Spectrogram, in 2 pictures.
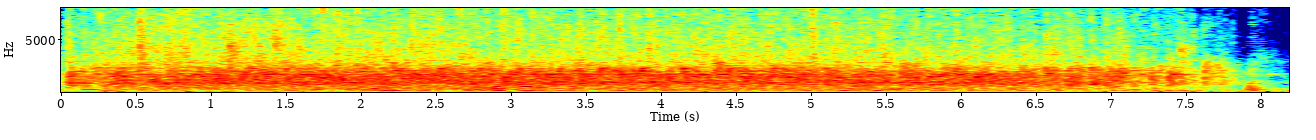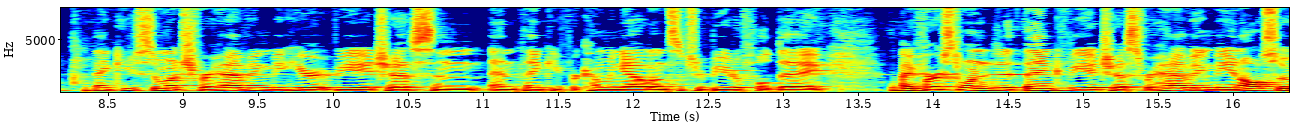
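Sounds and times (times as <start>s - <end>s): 
audience applause welcoming a speaker to a Virginia Historical Society talk: 0.0s - 8.3s
speech: 8.4s - 16.3s.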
